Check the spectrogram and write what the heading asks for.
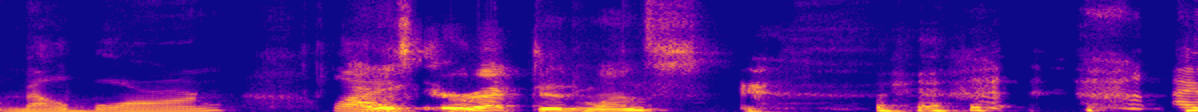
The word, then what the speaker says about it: Melbourne: First of all, I love that you pronounce Melbourne correctly, not Melbourne.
